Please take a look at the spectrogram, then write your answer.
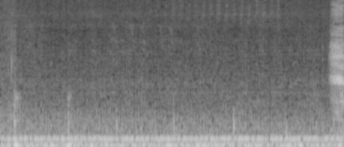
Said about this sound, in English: I can't get on that plane. I, I, I can hardly fly commercial, let alone just a, a tiny little propeller thing like that. I can't do it.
